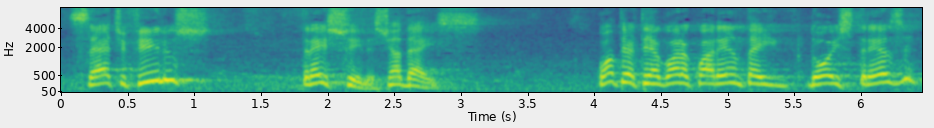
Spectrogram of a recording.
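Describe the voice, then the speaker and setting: High-pitched gravelly preacher. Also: male voice, unhurried, long reverb tail. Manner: animated, humorous storytelling preacher. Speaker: pastor. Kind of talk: sermon.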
